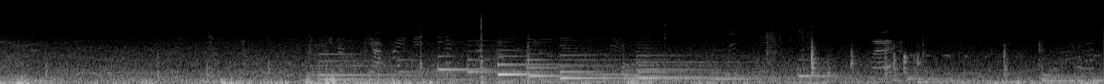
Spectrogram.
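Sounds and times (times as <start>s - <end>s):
wind rumble on microphone: 0.0s - 11.0s
bowed cello melody: 3.1s - 11.0s.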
